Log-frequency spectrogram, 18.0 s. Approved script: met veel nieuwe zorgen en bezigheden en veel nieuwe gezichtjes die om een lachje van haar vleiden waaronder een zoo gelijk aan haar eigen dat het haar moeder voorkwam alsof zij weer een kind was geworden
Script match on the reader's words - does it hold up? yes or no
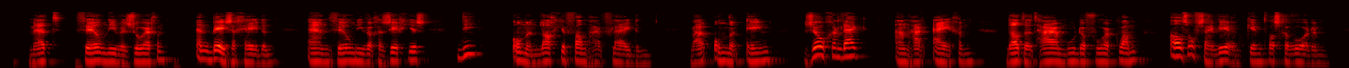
yes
